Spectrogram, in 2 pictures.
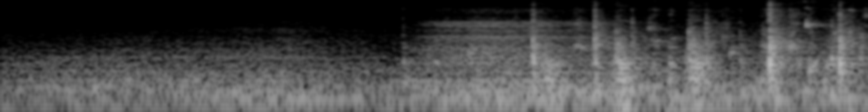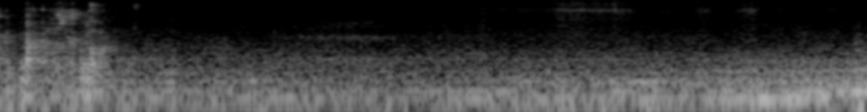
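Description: Light clicks and rattles of painting tools and supplies being handled, a quick cluster of them about two seconds in that lasts under two seconds.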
